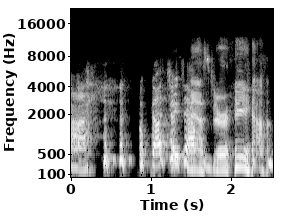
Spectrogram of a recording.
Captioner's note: laughs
